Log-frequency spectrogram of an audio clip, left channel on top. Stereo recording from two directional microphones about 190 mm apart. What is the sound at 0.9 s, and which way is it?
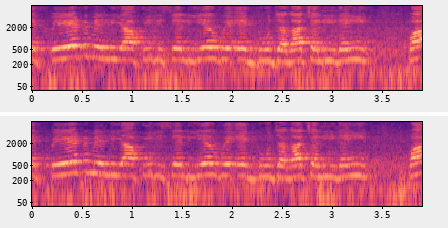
Music, 5° left (ahead or behind).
